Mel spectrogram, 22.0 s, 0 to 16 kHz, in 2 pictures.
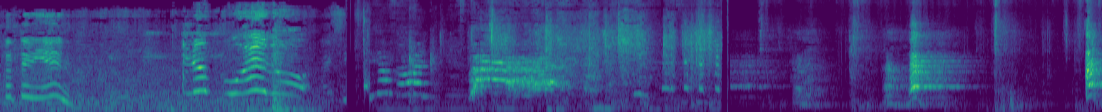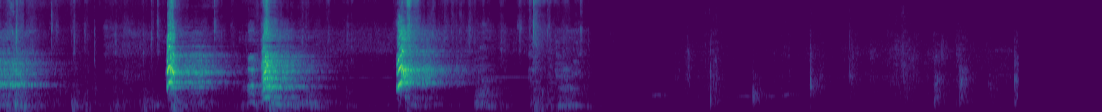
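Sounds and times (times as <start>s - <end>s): dog barking: 7.3s - 9.8s, 10.8s - 11.5s, 12.7s - 14.3s, 15.0s - 16.0s
dog yipping: 8.8s - 9.8s, 10.8s - 11.5s, 12.7s - 14.2s, 15.0s - 15.8s.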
